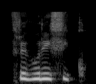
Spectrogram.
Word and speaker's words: frigorífico: silba seria friguri friguri frigorífico eu nem sei dizer bom seria no Fi e não no ri frira frira Este é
